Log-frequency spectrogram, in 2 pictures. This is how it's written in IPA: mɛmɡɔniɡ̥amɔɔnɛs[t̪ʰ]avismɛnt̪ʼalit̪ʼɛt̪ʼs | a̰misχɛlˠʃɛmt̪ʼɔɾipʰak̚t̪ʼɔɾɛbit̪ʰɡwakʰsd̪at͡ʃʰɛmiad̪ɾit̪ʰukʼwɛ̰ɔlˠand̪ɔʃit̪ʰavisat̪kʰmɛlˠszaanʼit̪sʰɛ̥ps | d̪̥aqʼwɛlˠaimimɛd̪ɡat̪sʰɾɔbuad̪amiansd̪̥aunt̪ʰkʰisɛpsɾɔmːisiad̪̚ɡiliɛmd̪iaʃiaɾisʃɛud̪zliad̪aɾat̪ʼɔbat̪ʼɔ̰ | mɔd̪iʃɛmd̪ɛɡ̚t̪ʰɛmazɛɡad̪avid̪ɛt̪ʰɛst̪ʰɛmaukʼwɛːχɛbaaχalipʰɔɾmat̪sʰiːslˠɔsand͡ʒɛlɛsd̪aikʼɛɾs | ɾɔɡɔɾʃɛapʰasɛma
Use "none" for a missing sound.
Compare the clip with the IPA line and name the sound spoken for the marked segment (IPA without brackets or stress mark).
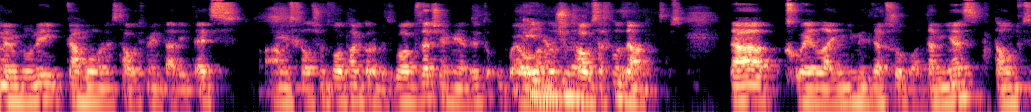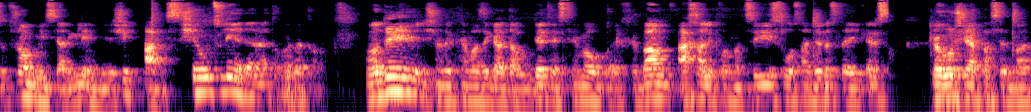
t̪ʰ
